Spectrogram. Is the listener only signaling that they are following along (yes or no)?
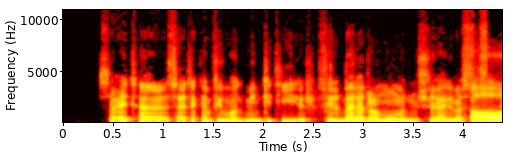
no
